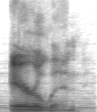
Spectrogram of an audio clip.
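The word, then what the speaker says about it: Erlyn: Erlin.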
